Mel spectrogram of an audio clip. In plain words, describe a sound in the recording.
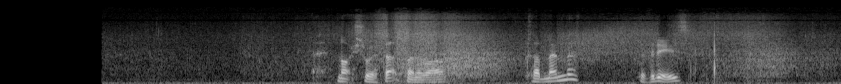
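Small waves lap gently against a pebble shore.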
